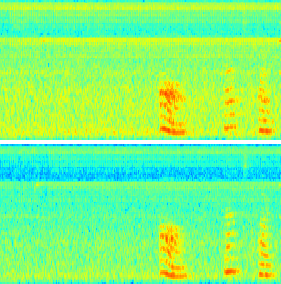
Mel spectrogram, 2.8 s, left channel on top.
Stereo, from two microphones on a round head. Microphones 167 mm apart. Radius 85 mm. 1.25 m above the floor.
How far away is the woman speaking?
About 0.7 m.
